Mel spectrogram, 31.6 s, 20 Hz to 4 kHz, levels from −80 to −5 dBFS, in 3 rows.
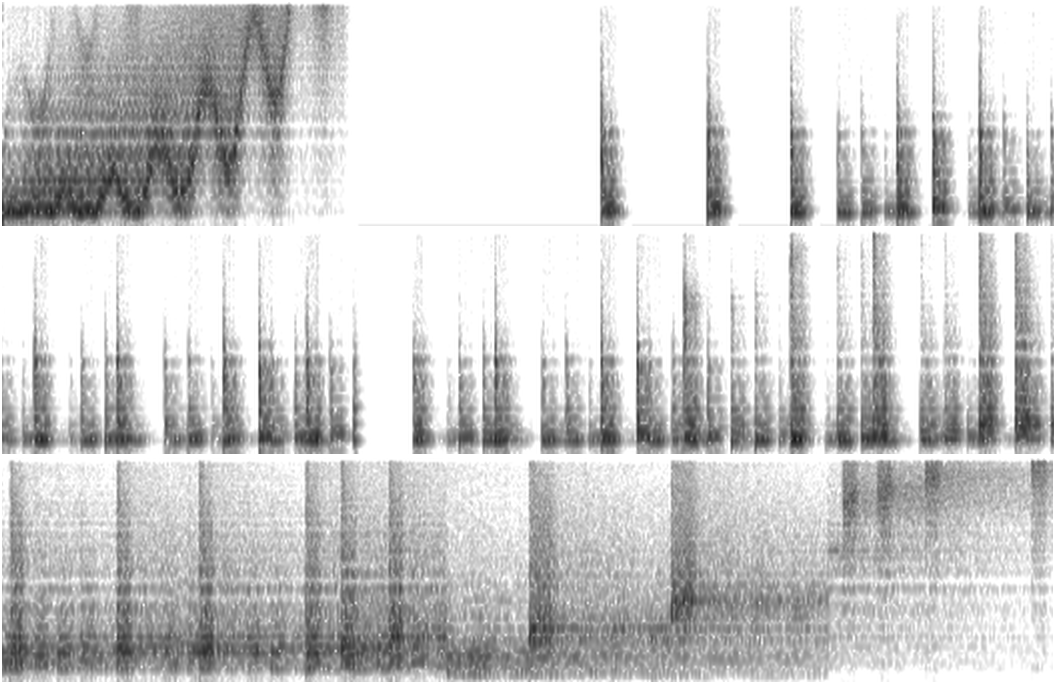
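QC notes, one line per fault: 14.04–14.63 s, long network dropout: the sound breaks off, a fading continuation of the last sound fills the gap and then gives way to about 0.46 s of silence. Audio resumes with 0.58 s missing, likely from packets that never arrived. Nothing is stretched to cover the loss.
25.47–29.28 s, section at the wrong speed: this stretch plays at 0.585 times its proper speed, dragging and sitting about ten semitones lower, likely from playback against the wrong clock. Tempo and pitch fall together, which rules out a pitch shift alone.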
